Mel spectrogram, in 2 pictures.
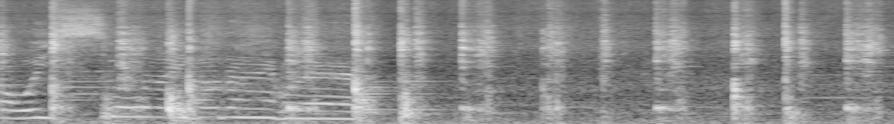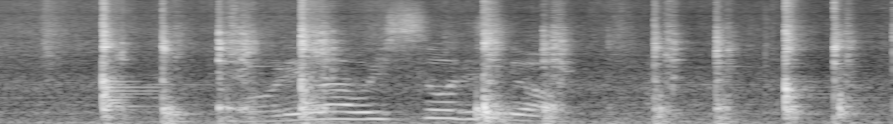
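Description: Food stir-frying in a hot frying pan: oil sizzling under quick, repeated knocks and scrapes of a metal utensil against the pan.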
